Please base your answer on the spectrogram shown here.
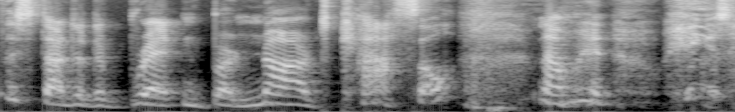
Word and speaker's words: Barnard: Now, do tell me, is it Barnard or Barnard? Because I think if it's posh round here, it must be Barnard.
